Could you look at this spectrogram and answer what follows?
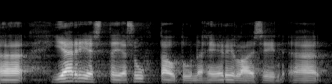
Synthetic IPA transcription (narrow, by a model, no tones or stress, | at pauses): jærjest̪æjɑsuht̪ɑwt̪uːnæheerilɑisiːnː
